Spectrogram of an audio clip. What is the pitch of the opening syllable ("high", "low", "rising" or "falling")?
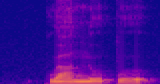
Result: low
